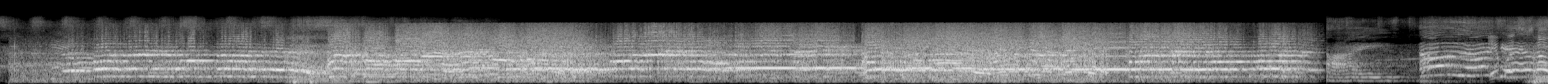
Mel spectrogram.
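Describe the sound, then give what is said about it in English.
A loud, continuous roar of a protesting crowd heard inside downtown office buildings off 15th Street, many voices shouting and chanting together at a steady high level, with a brief dip and a few higher cries near the end. “Even though an undercover car with Virginia tags was seen shadowing the protests, it looks like the FBI Joint Terrorism Task Force didn't share their intelligence with security in the buildings, and here's what it sounded like inside.”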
